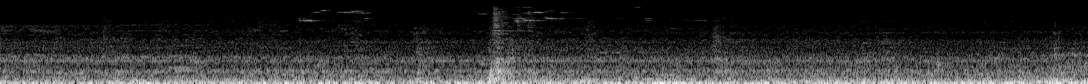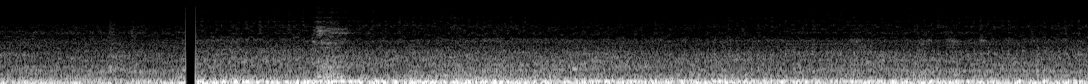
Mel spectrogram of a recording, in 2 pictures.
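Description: Low rumbling outdoor background noise, with a few faint clicks, stepping up suddenly about six seconds in.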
